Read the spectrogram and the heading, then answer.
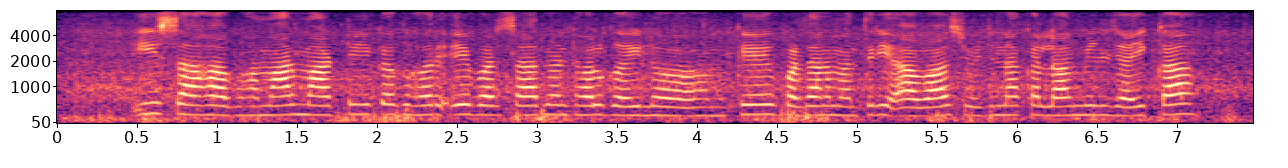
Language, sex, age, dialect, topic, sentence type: Bhojpuri, female, 18-24, Western, banking, question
